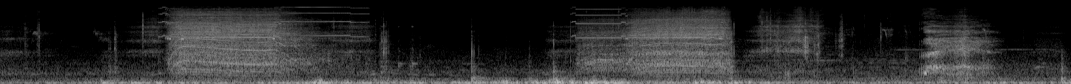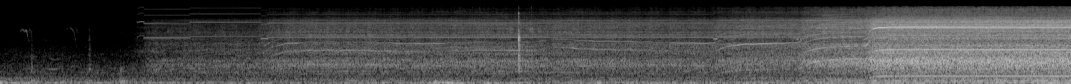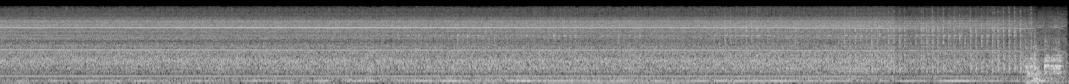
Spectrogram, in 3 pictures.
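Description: Electric power drill boring into a trailer's metal panel: short stop-start bursts in the first ten seconds or so, then it speeds up and, from about twenty seconds in, runs loud and steady at one high speed.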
